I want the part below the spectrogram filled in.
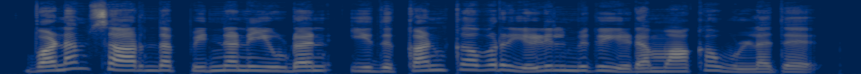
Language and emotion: Tamil, neutral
